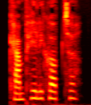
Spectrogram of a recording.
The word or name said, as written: kamphelikopter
